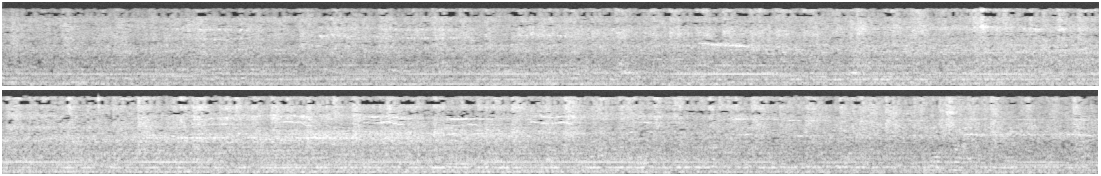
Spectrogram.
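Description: A TGV high-speed electric train rolls slowly past with a steady electric hum.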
